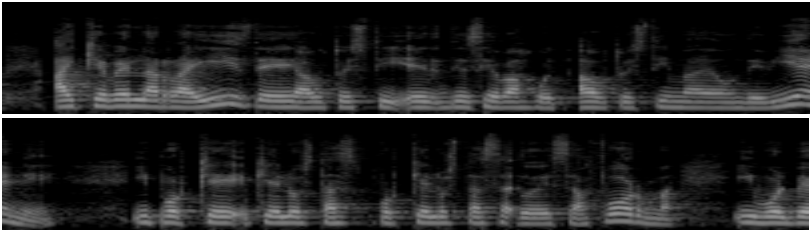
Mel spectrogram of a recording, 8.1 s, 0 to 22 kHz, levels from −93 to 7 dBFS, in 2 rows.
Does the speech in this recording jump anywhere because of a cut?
yes; 3 cuts; at 1.4 s, 5.3 s, 6.6 s

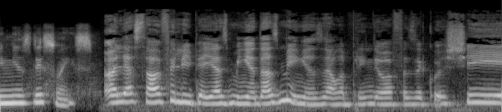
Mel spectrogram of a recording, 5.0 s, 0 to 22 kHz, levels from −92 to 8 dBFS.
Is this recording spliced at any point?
yes; 1 cut; at 1.0 s

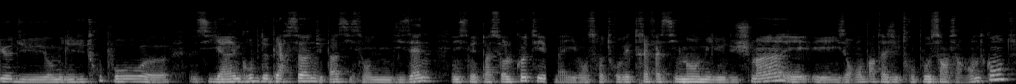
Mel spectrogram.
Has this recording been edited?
yes; 2 cuts; at 1.8 s, 4.4 s

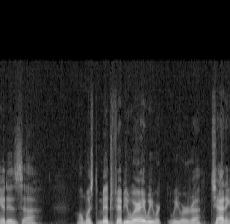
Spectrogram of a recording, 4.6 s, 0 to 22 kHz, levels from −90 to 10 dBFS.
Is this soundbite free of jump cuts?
no; 1 cut; at 3.3 s

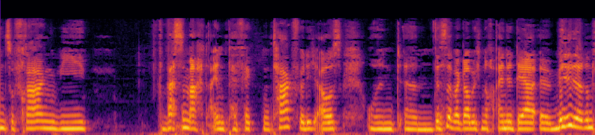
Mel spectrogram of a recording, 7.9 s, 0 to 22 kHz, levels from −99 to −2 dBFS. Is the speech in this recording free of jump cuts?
yes; 0 cuts

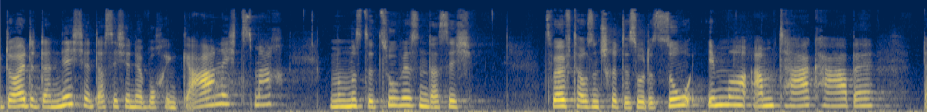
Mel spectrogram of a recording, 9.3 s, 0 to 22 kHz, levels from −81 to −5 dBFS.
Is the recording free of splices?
yes; 0 cuts

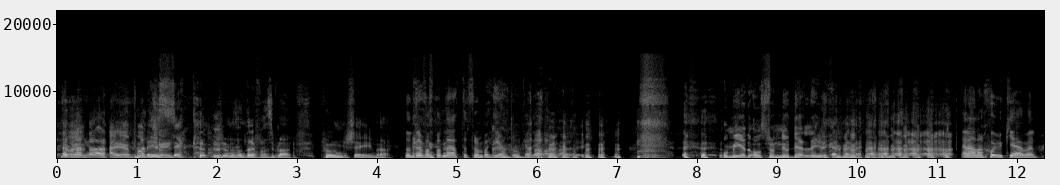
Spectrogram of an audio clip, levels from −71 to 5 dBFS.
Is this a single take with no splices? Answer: no; 5 cuts; at 1.7 s, 4.2 s, 5.3 s, 9.6 s, 11.2 s

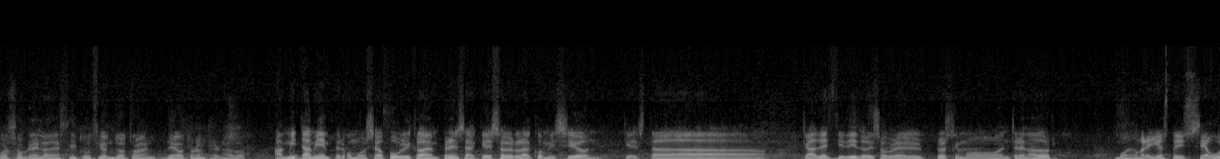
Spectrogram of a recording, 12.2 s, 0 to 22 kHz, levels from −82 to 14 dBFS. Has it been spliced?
yes; 3 cuts; at 2.7 s, 3.4 s, 8.7 s

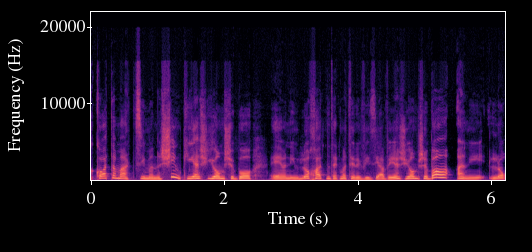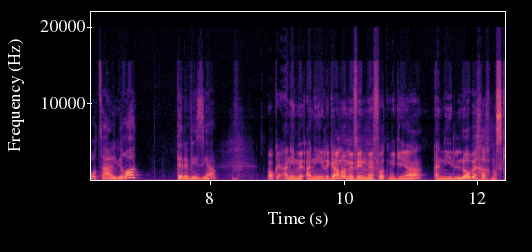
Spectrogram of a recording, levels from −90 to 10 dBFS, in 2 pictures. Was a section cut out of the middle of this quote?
no; 0 cuts

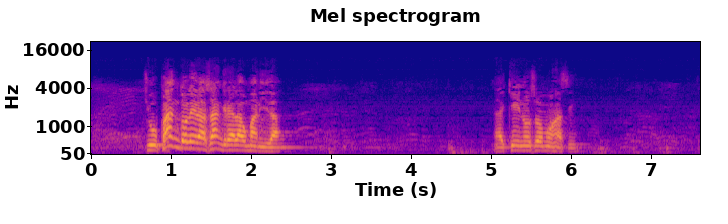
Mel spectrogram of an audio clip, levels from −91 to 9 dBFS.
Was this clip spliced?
no; 0 cuts

